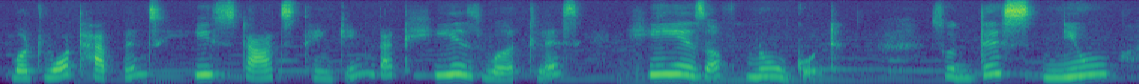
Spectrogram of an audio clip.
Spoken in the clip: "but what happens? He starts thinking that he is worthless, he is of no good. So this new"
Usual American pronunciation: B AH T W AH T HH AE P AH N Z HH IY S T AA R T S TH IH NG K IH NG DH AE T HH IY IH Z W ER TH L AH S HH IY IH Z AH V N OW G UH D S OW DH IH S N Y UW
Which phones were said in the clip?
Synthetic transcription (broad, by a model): B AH T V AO T HH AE P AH N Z HH IY S T AA R T S T IH NG K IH NG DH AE T HH IY IH Z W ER T L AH S HH IY IH Z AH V N OW G UH D S OW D IH S N Y UW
